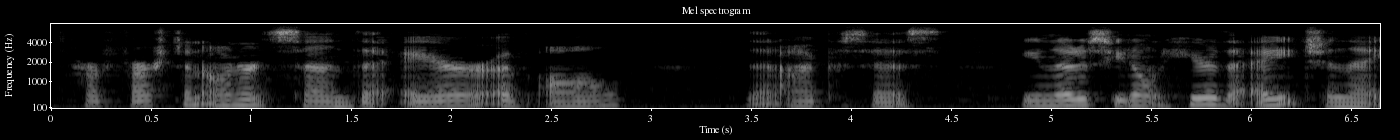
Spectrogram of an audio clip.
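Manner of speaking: plain reading voice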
